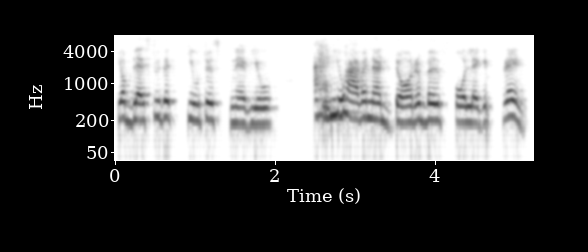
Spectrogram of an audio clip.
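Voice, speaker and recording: A woman's voice: medium pitch, measured pace, dull audio. A woman host asking long, effusive interview questions, full of fillers like "you know" and "um". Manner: warm, effusive praise with many fillers.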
